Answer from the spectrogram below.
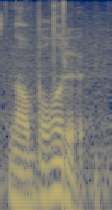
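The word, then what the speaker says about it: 登る: Let's say noboru is to climb, and it literally and nowhere here tells you it's ue or jo. It's completely different. It's noble ru.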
